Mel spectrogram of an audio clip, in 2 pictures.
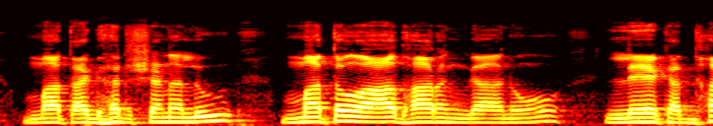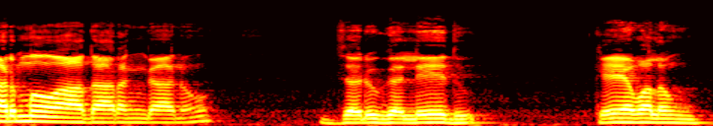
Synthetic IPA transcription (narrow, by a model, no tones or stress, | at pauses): mɐt̪ɐɡʱɐɾʂɐɳɐlu | mɐt̪ɐmaːd̪ʱaːɾɐŋɡaːnoː | lɛːkɐd̪ʱɐɾmɐmaːd̪ʱaːɾɐŋɡaːnoː | d͡ʒɐɾuɡɐleːd̪u | kɛːʋɐlɐm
